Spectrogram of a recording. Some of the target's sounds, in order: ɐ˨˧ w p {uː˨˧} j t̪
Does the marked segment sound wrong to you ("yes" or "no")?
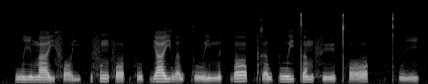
yes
